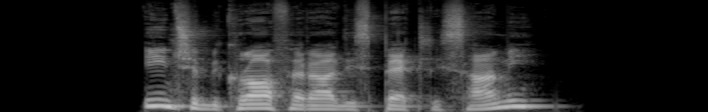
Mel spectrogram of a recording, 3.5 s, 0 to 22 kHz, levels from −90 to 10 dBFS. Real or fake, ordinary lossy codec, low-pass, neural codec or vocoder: real; none; none; none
